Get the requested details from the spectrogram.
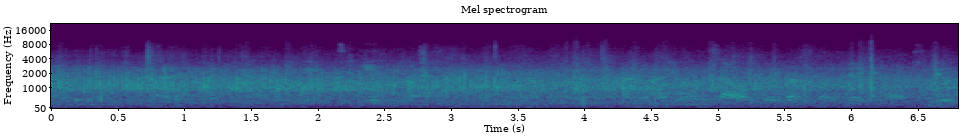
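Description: Footsteps tap on paving stones close by.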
